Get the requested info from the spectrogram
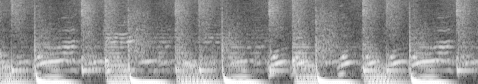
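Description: Electronic dance music from a continuous DJ mix: a house-style beat with a steady four-on-the-floor kick drum, about four kicks a second, each kick dropping sharply in pitch, under a bassline and synth parts.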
